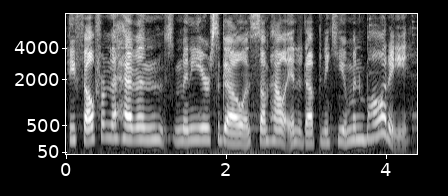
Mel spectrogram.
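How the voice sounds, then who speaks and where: A woman's voice: fairly high pitch, brisk. A reactive, giggly woman streaming a visual novel, commenting and reading its text aloud, with music behind. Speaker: game streamer.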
